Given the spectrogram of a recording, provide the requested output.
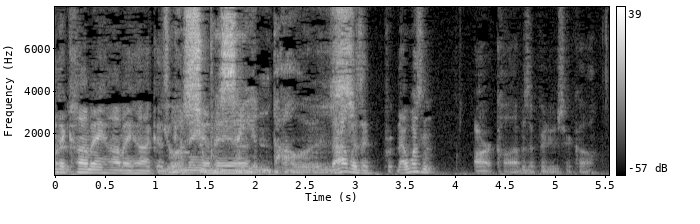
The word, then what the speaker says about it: Saiyan: Saiyan, for example, could be Saiyan or Saiyan. Saiyan. Saiyan is what we were.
